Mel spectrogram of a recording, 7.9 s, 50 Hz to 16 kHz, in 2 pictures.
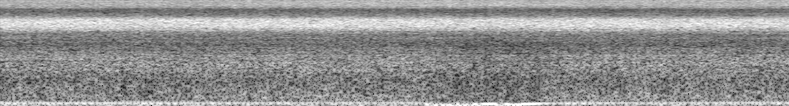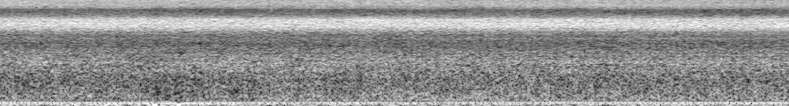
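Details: Holden 202 red six test-bed engine with rebuilt early Mk1 TBI throttle body, just started after priming: steady even low hum under a loud constant hiss, one brief blip, settling into a smooth regular idle; idling beautifully.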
